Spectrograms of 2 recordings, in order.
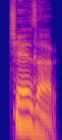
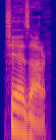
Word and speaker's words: Caesar: Auditores, ut audivistis, pronuntiat verba modo ecclesiastico, sicut nomen Caesar. – Non amice modo ecclesiastico. – Oh! Pro dolor. Cesar. Cesar.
